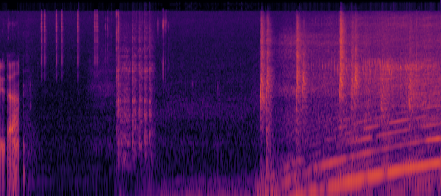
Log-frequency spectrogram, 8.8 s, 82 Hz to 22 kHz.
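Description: A sporty 1990s-style car engine in the Automation video game starts after some mouse clicks, then revs steadily upward in pitch, moderately loud and close.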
